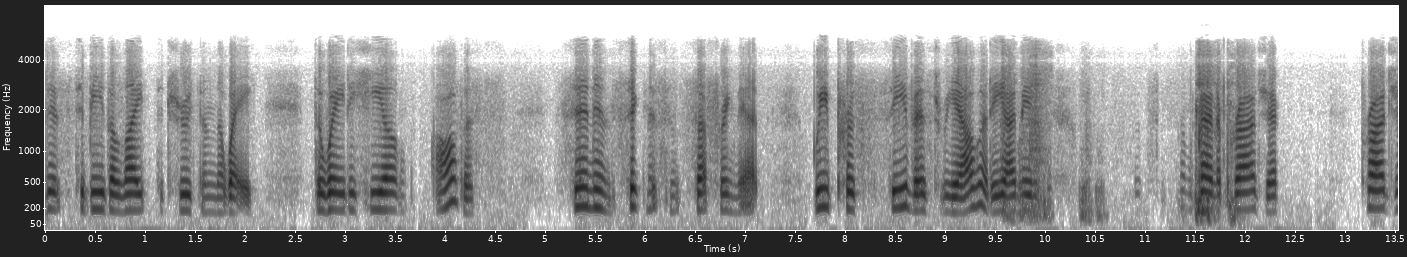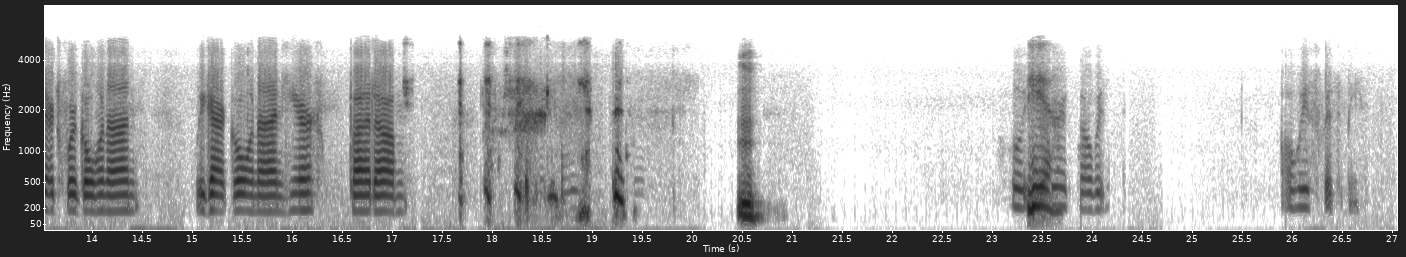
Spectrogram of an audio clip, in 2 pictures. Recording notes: ACIM Daily Conference Call.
